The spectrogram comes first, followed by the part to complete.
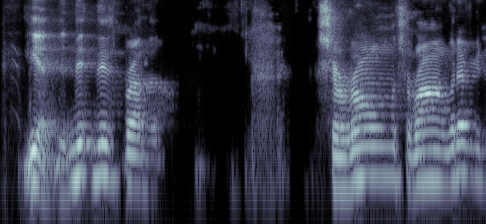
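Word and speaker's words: Sherrone: Shiron. Shiron Moore. My Michigan's coach, aren't you? Yeah. This brother, Chiron, Chiron, whatever your name is.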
